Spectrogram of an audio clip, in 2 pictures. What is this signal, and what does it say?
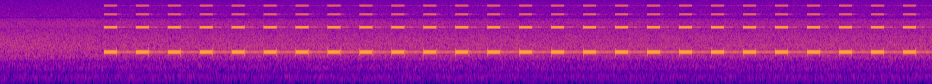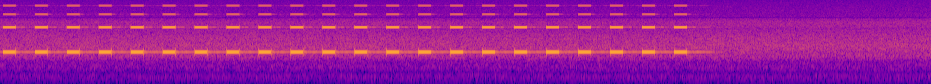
Evenly repeated beeps, with room echo. There is no code.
